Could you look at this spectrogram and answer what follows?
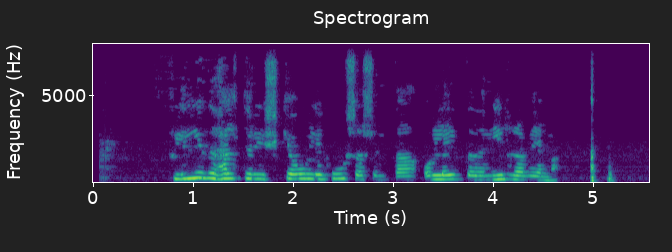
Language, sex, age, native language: Icelandic, female, 18-19, Icelandic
